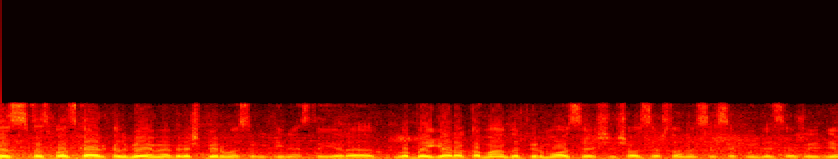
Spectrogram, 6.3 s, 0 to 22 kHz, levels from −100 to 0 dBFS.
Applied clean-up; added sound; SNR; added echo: none; none; none; none.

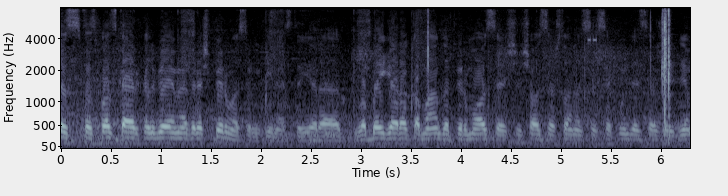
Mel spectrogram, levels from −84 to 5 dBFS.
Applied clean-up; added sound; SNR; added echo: none; Camera; 8 dB; none.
